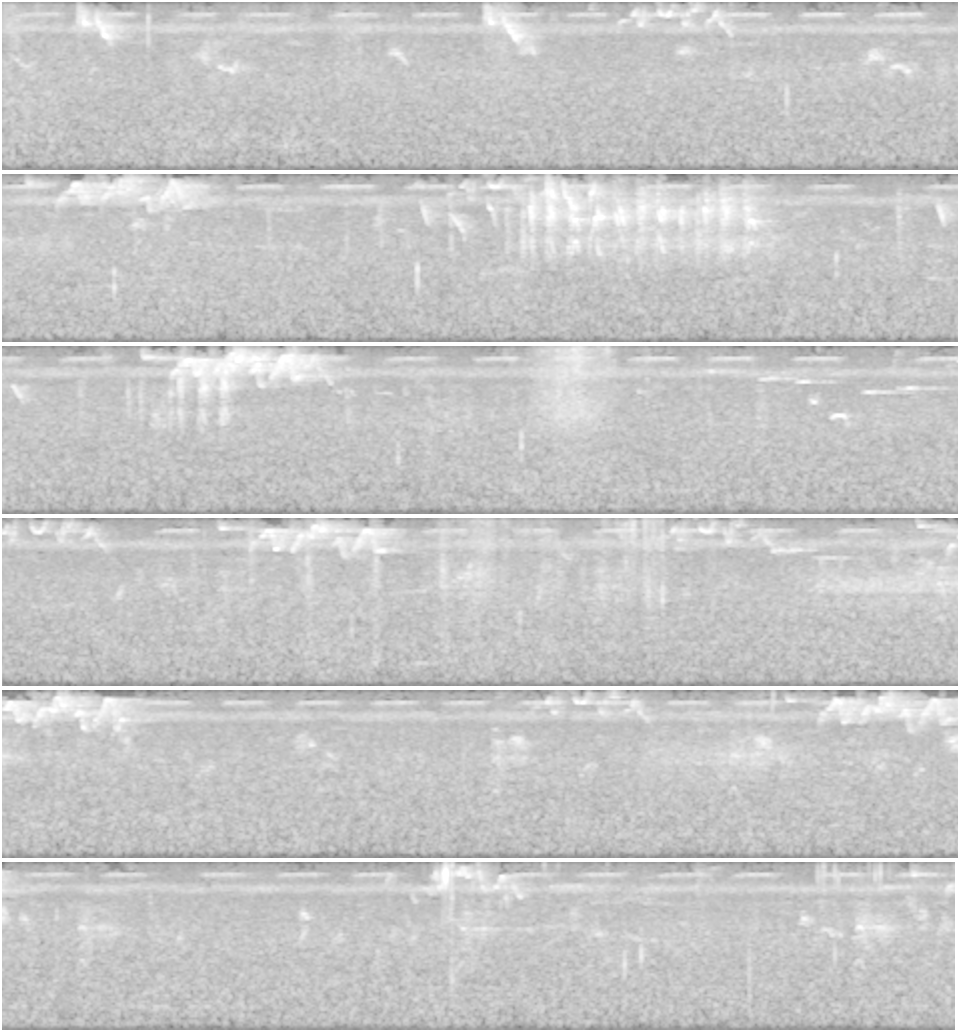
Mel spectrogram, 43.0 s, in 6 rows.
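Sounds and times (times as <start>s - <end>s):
small bird chirps: 0.0s - 43.0s.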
